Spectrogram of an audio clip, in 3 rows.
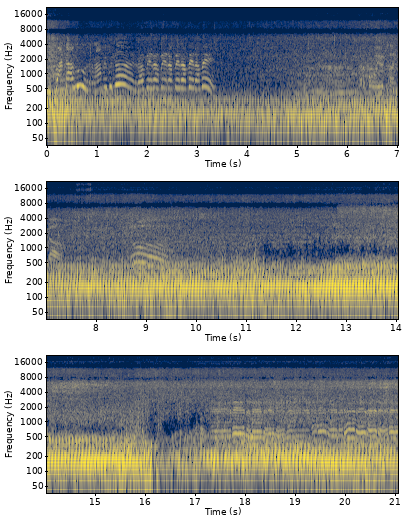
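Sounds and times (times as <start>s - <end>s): vehicle engine running: 0.0s - 21.0s
wavering high tones: 16.4s - 21.0s.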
